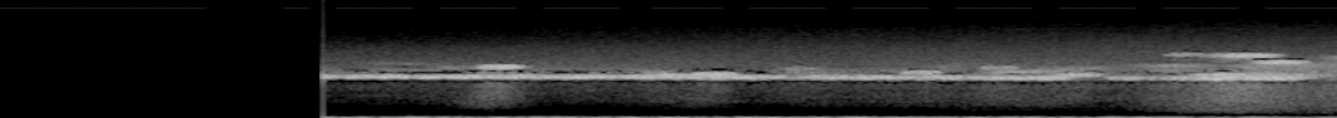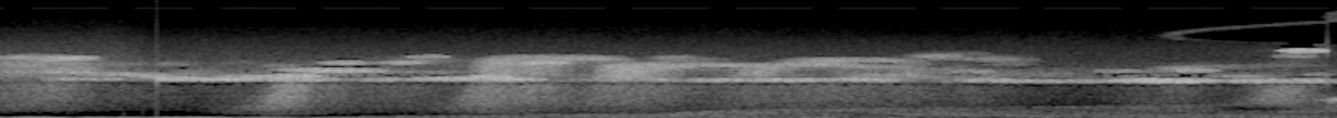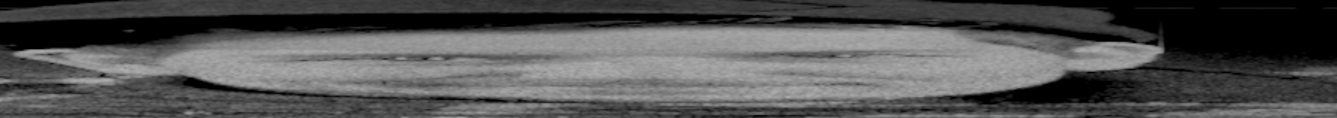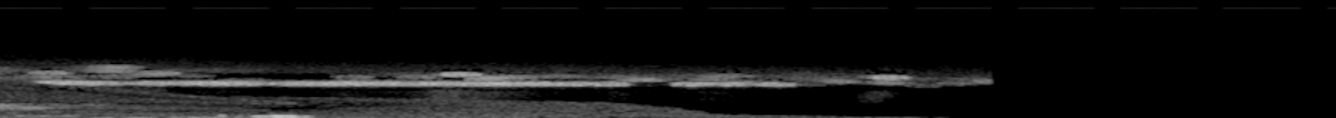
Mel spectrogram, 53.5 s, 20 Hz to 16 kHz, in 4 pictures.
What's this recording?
Barley Sf Skyline Fixed02
Click the little, "Change Display," icon above, and you'll see that this sound is, in fact, a self-portrait along the San Francisco city Skyline. The audio was generated through an interpolation process in which xy values were assigned to a photograph. The data was then interpolated as audio with varying frequency and amplitude according to color placement within that grid. (x = time, y = frequency.) The result is that you can listen to a picture of the San Francisco city skyline, or anything else for that matter.
You'll note that the image appears to be distorted within the spectrograph, this is because frequency is really a logarithmic value, thus the visual reproduction of the interpolated audio data will be squished.
Campus-Gutenberg, Engineering, photosounder, spectrograph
